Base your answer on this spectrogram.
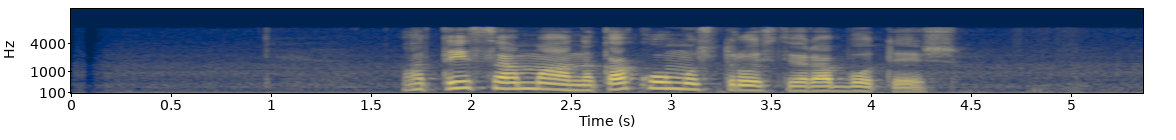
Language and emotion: Russian, neutral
